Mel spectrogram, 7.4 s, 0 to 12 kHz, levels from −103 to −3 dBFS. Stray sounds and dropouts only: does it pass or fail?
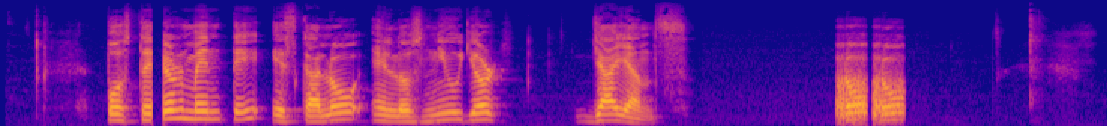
fail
